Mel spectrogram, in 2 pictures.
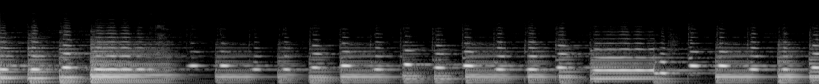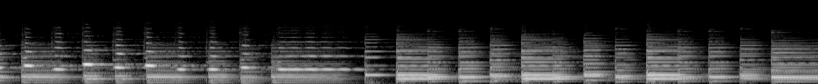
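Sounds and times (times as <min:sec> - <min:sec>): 
solo flute: 0:00.0 - 0:12.5
piano accompaniment: 0:00.0 - 0:16.3.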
